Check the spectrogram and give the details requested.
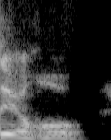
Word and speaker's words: euro: Bien, 15 euros.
